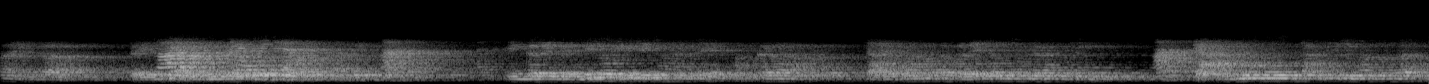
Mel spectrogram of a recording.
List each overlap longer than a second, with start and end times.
1.6-3.0

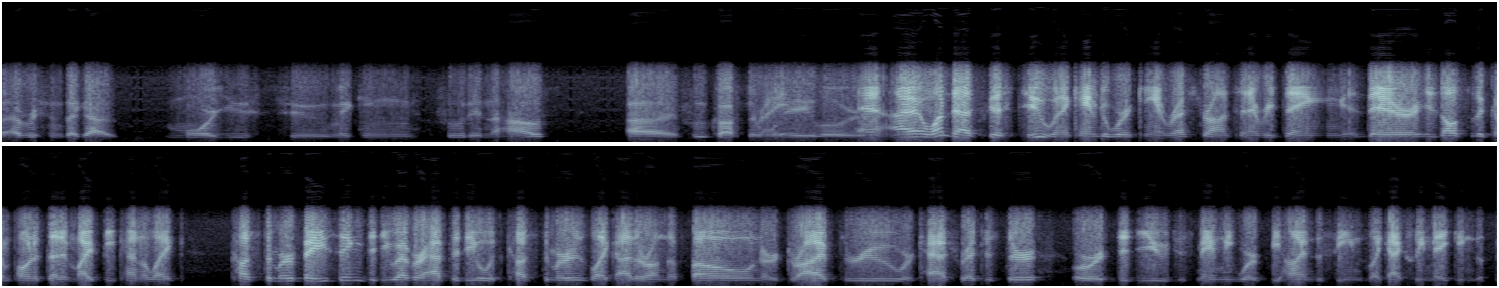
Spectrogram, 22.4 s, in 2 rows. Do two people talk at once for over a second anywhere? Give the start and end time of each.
none

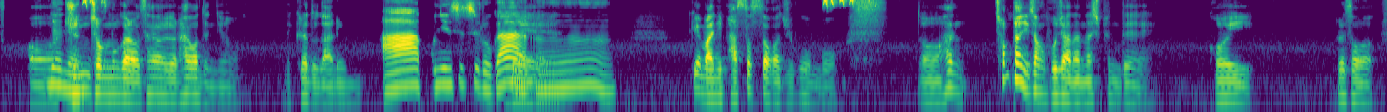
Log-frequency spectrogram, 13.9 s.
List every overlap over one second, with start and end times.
none

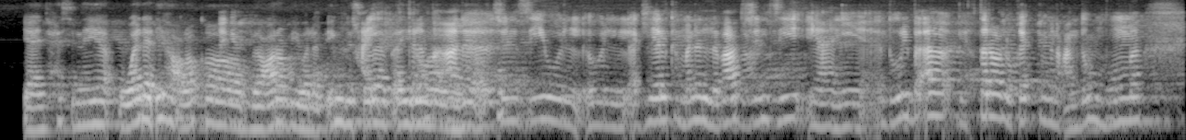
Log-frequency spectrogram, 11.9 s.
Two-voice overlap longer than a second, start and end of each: 3.6-4.9

